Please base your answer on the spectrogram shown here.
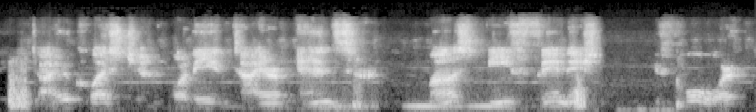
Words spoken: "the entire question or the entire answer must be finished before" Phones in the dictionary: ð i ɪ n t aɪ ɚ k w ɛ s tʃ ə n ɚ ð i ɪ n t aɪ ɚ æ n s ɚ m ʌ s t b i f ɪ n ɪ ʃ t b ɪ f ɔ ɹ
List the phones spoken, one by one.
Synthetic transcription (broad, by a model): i ɪ n t aɪ ɚ k w ɛ s tʃ ə n ɚ ð i ɪ n t aɪ ɚ æ n s ɚ m ʌ s t b i f ɪ n ɪ ʃ t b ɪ f ɔ ɹ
